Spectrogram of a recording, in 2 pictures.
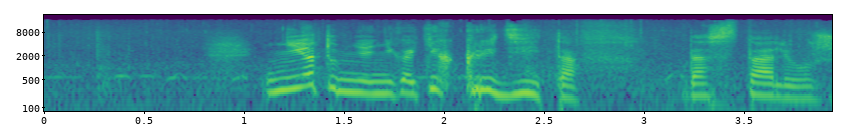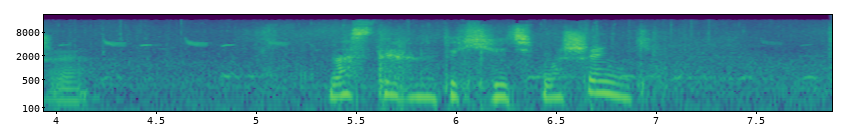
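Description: A young woman speaks quietly into a phone.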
